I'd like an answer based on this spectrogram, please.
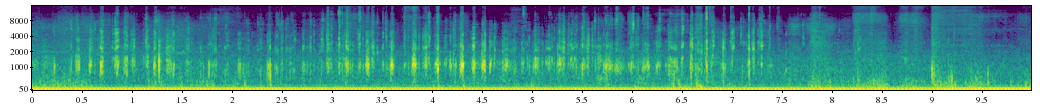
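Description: Rapid crunching and crackling in deep fresh snow close to the microphone, from a dog and a person moving about in it, over a steady low rumble. The crunching thins out about seven seconds in.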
